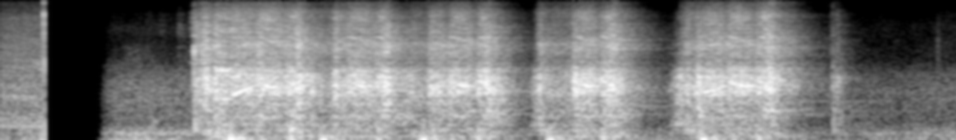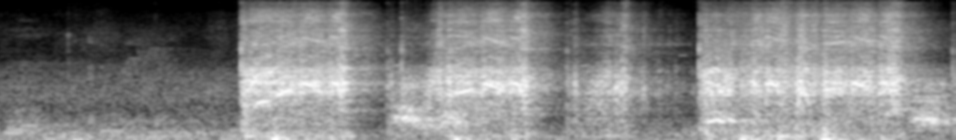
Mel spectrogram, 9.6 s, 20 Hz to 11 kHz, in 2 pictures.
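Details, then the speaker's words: BMW F650 single engine with suspected blown head gasket, run over 10 minutes on head gasket sealer, then died: harsh cranking with squealing whirr stopping dead, no start; owner suspects hydrolock, but the spark plug check showed no water. "again so that sound where it just stops that is I think hydrolock"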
